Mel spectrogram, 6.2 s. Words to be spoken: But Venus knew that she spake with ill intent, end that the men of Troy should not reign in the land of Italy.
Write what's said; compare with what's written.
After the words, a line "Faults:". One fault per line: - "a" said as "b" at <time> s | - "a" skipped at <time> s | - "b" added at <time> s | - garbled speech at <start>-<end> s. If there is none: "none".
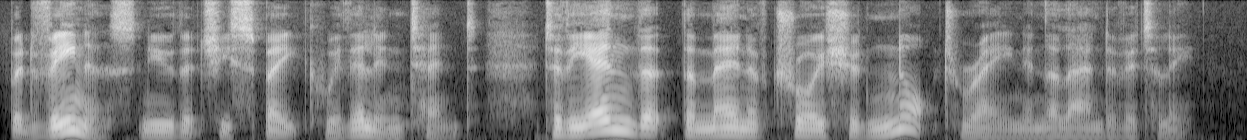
But Venus knew that she spake with ill intent, to the end that the men of Troy should not reign in the land of Italy.
Faults:
- "to the" added at 2.7 s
